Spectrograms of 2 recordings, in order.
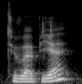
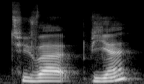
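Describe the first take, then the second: First: Said in the usual way. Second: Tu vas bien slowly, word by word; careful slow question for learners; slow model. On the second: Shown as a demonstration. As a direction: space out Tu vas, then bien. Slow model, then natural repeat.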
